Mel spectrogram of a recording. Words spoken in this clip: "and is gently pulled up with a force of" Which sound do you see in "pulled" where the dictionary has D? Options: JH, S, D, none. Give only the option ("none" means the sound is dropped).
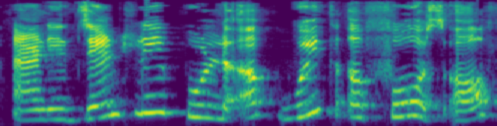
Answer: D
